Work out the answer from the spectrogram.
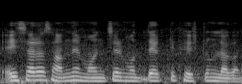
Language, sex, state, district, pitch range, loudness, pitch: Bengali, male, West Bengal, Jhargram, 160-185 Hz, -22 LUFS, 170 Hz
